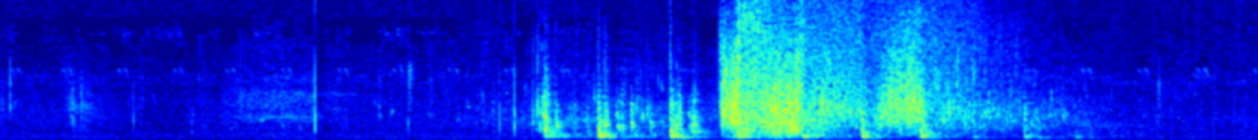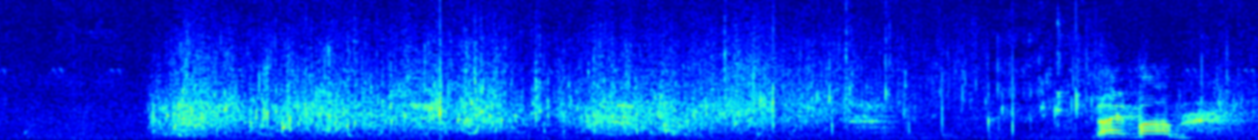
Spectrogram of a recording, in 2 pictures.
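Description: Springboard rattling under a diver's press, then a loud splash into the pool about three and a half seconds in. Later, a long stretch of sloshing water.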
